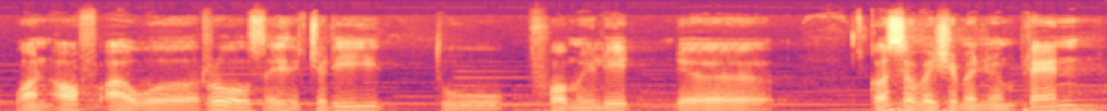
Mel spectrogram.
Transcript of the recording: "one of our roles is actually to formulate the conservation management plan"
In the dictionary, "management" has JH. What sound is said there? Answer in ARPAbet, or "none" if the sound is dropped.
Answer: none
